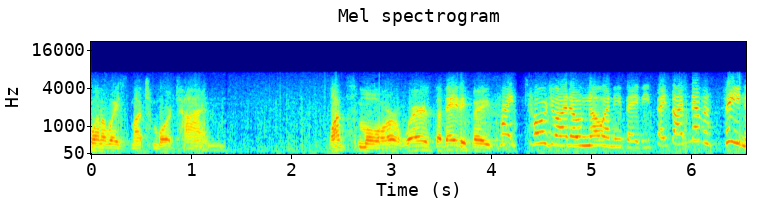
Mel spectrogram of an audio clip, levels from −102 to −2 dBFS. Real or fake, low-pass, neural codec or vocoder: real; 7.2 kHz; none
